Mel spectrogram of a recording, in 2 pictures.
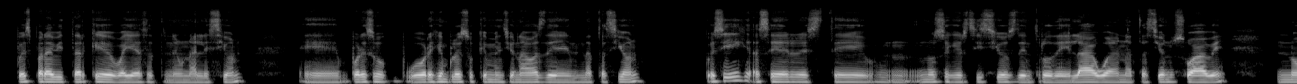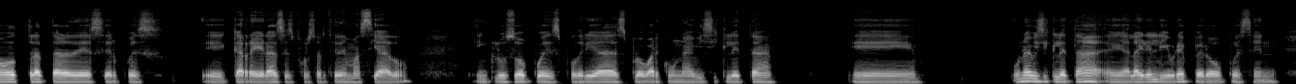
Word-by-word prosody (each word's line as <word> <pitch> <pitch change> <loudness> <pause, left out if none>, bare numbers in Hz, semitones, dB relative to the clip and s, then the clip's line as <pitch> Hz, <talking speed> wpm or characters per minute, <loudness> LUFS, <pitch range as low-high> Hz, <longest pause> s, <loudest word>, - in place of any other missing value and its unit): pues, 130 +2 +1
para 125 - +5
evitar 115 0 +2
que 115 -4 +5
vayas 105 0 +3
a - - -4
tener 100 -1 -9
una 100 0 -5
lesión. 100 +9 -4 0.5
Em, 100 +3 -5
por 115 - +3
eso, 120 0 -1
por 110 -4 +4
ejemplo, 120 0 +1
eso 120 - -3
que - - -2
mencionabas 110 0 -2
de 105 -1 +2
natación, 105 +6 -4 0.6
pues 135 - 0
sí, 170 +3 -1
hacer, 120 -1 +2
este, 110 -1 -1
un 105 -1 -10
unos 115 +1 -4
ejercicios 110 0 -3
dentro 105 0 +1
del 100 +1 +2
agua, 105 -1 +4
natación 105 +2 -3
suave, 105 -2 +4 0.5
no 110 +1 +3
tratar 105 -1 +5
de 105 0 +5
hacer, 100 -1 -4
pues, - - -6 0.3
eh, 95 -1 -5
carreras, 100 0 +2
esforzarte 100 0 -9
demasiado. 105 +7 -2 0.6
Incluso, 105 +1 +1
pues, 100 -4 0
podrías 100 0 +2
probar 100 0 +1
con 100 - -8
una 100 -1 -5
bicicleta, 100 +1 -4 0.7
eh, 100 -2 -4 1.0
una 140 - +3
bicicleta, 125 -1 +1
eh, 105 -1 -2
al 100 - -2
aire 105 +2 +3
libre, 110 +1 +1
pero, 100 -6 +1
pues, 100 0 -8
en 95 -1 -10
105 Hz, 130 wpm, -22 LUFS, 100-115 Hz, 1.0 s, para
